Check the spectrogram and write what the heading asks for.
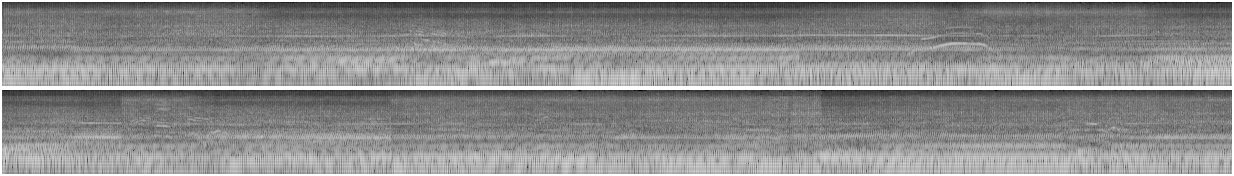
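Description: A Honda four-stroke bumper-boat motor running steadily close by, with the motors of other bumper boats running around it.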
